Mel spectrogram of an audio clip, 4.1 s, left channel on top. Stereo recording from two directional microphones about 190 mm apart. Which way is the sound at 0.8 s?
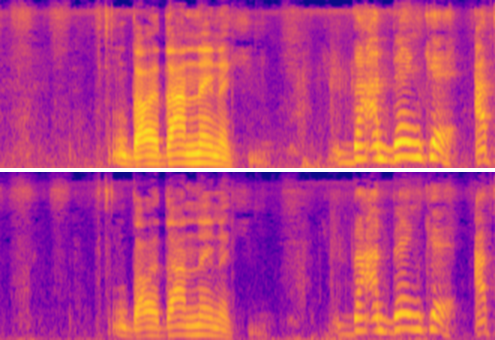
Centre (ahead or behind).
